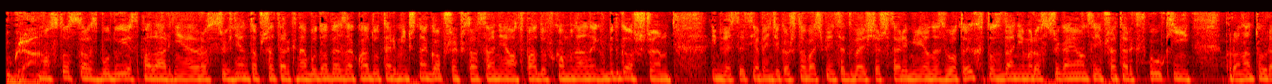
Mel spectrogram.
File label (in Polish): radio; Mostostal wybuduje spalarnię odpadów w Bydgoszczy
